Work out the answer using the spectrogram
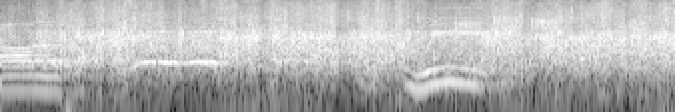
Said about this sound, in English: That was not your applause line. That was my applause line. But thank you so much.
